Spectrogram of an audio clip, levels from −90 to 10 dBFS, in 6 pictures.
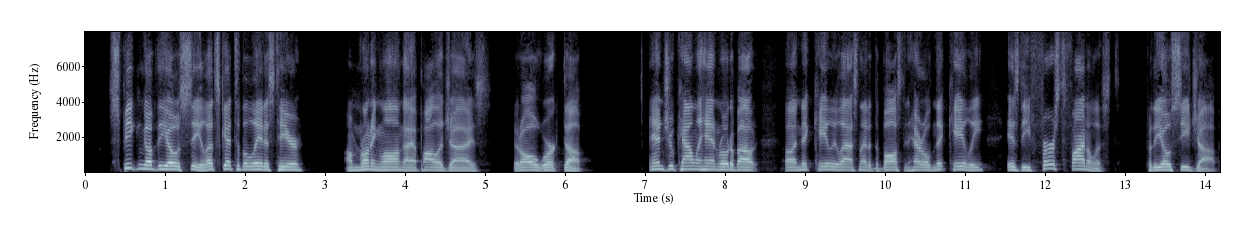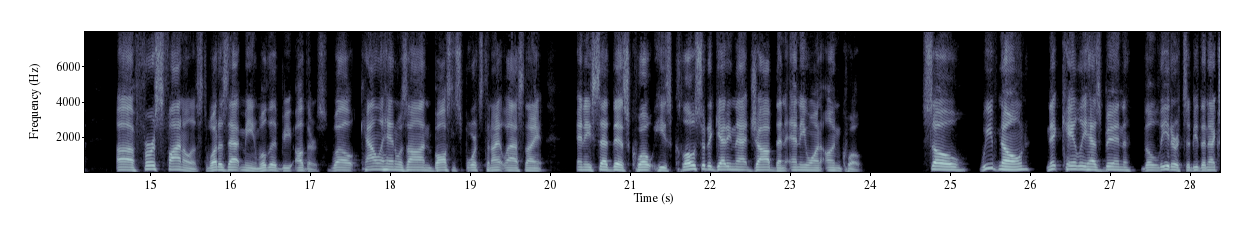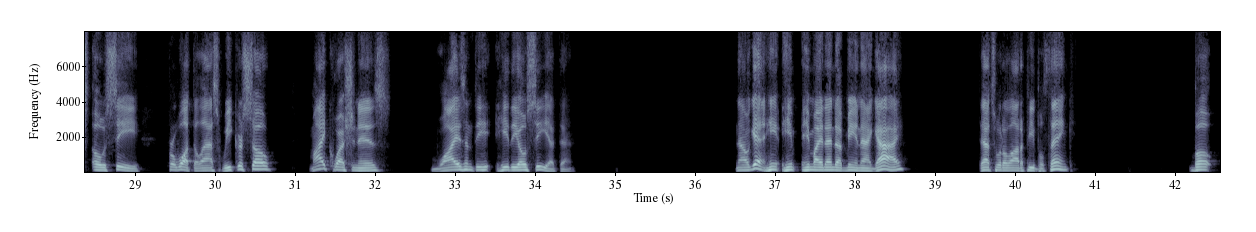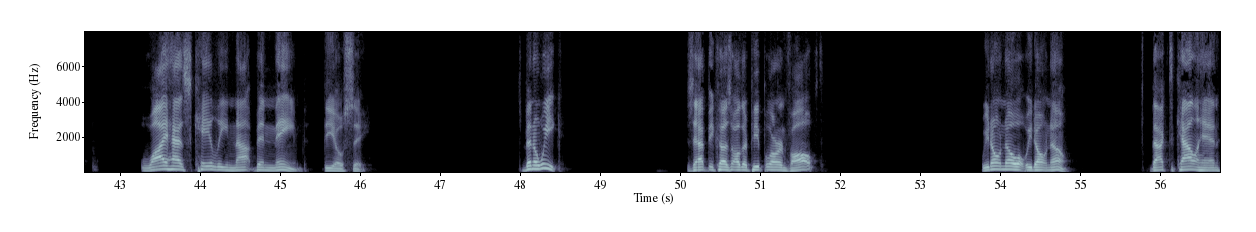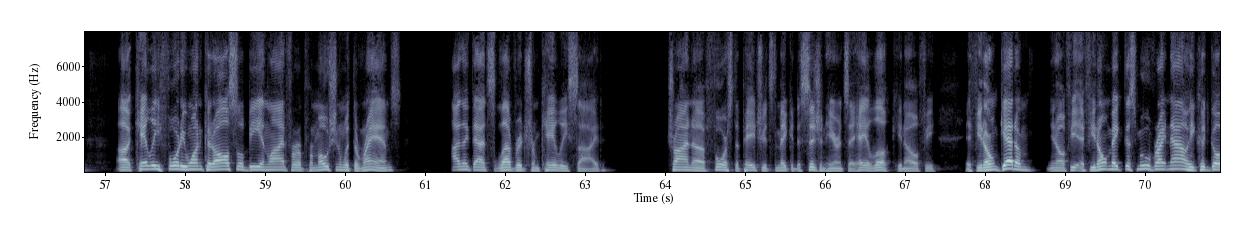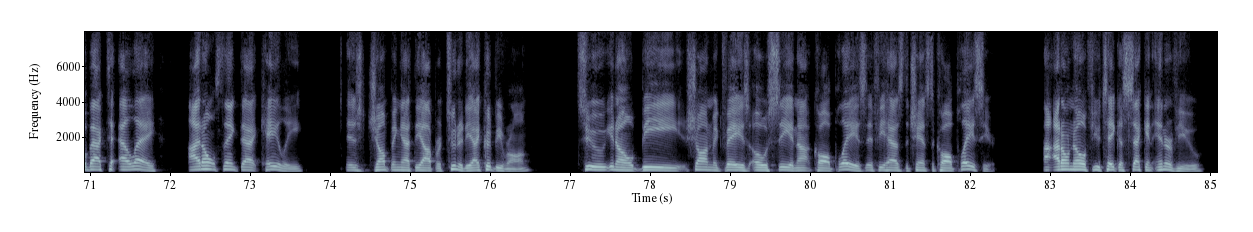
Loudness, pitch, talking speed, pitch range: -23 LUFS, 150 Hz, 185 wpm, 135-165 Hz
